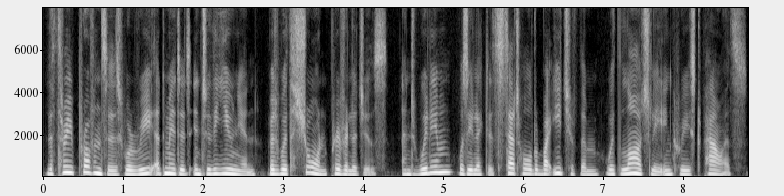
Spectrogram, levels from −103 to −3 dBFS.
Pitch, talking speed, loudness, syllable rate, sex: 205 Hz, 175 wpm, -16 LUFS, 5.5 syllables/s, female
